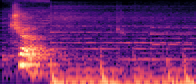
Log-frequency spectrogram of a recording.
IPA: ʧ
